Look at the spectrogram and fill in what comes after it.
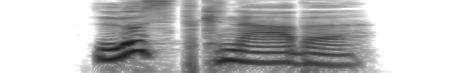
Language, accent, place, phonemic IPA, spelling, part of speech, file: German, Germany, Berlin, /ˈlʊstˌknaːbə/, Lustknabe, noun, De-Lustknabe.ogg
- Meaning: catamite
